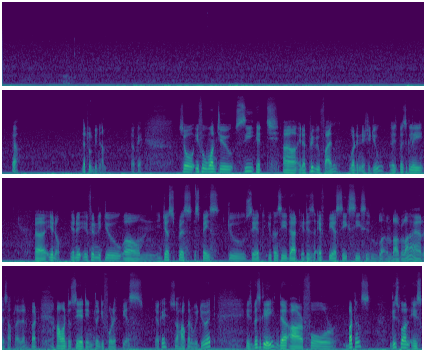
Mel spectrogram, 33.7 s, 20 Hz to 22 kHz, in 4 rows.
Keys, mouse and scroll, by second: 4.6 middle click, 5.6 middle click, 6.2 click, 7.7-10.4 drag, 10.7 middle click, 11.2 middle click, 13.8-14.7 scroll down 2, 14.9-15.2 scroll down 1, 15.3 middle click, 17.0 click, 17.7 middle click, 18.3 scroll down 2, 18.6-19.6 drag, 20.8 space, 25.6 space.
